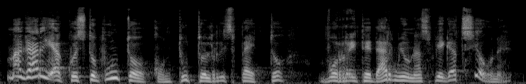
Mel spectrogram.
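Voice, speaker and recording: A woman's voice: on the low side, very animated, normal speed, slightly rough, full character voice. A woman voicing a cheerful, overfamiliar young man with a breezy, chatty manner in a story reading.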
